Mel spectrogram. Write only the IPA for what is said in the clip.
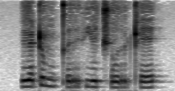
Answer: yɐ̯ʈuŋu kʼʉrfjy t͡ʃʼur ʈʰe

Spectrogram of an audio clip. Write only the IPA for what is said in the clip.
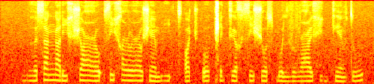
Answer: bʱəsa ŋaɾixʃɒ ʕoʔsix ʕuʕoʃɛ̃bʱiʔ t͡sʼɒt͡ʃʼoǁɪ kʲɒxsi ʃosɓolʲ vəvʕɪxiɡ kʲɛ̃vtu

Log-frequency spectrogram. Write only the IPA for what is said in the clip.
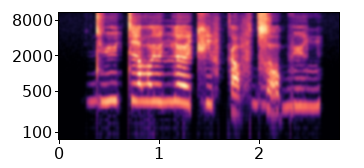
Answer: dʱytilˠjy nœt͡ʃifkɑ̰f d͡zɔ̰byʎ

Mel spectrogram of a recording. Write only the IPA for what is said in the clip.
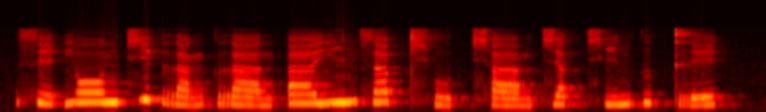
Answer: se˨˩ʔjɔː˧n t͡ɕe˥˩ʔra˩˦ŋkraː˨˩n ʔaː˧ji˦˥nsa˦˥p̚ t͡ɕʰu˨˩ʔ t͡ɕʰaː˨˩m t͡ɕa˦˥t̚ t͡ɕʰi˦˥nkɯ˥˩k̚tre˦˥k̚

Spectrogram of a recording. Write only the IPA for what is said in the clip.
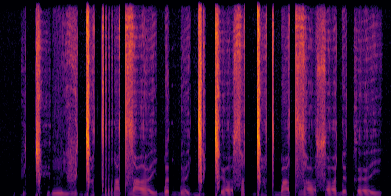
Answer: pyǀʰyŋ͡mi vøɡ͡ǀøtˤrutˤ zˤɐjœi̯ ɓɐɡ͡bœi̯ɡ͡ǀiǀøy̯ sˤitˤɡ͡ǀitˤɓɛtˤ zˤøu̯sˤœ ɗɐkœi̯

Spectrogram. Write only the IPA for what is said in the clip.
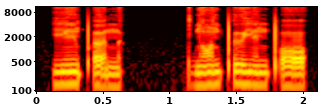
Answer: jĩpʼɐn | dɔ̃d pʼɨjĩn pʼɔ

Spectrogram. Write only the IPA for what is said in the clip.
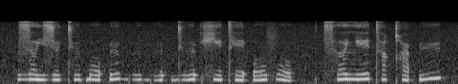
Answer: zəjzʏtʰʏɓo ʔʏbʱʏbʱʏʔ dʱʏʔxʲetʰe ʔofo | t͡sʰə lʲetʰəqʰʏ ʔy

